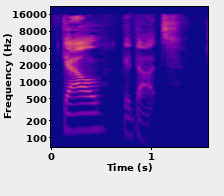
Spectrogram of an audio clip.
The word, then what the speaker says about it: Gal Gadot: It's Gal Gadot.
